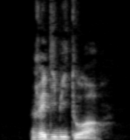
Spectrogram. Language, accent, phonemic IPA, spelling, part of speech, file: French, France, /ʁe.di.bi.twaʁ/, rédhibitoire, adjective, LL-Q150 (fra)-rédhibitoire.wav
- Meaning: 1. crippling, prohibitive 2. sufficient (condition) for failing; inacceptable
